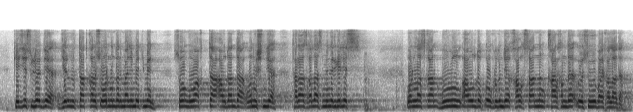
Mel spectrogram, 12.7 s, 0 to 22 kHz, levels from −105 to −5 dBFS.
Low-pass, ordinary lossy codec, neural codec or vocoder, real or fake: 7.2 kHz; none; none; real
